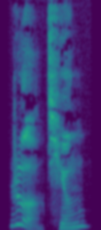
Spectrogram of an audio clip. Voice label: "re4qing2", chinese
